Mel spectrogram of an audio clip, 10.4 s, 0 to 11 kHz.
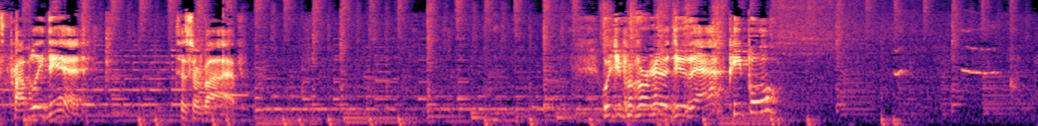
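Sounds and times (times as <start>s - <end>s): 
speech: 0.2s - 1.1s, 1.8s - 2.6s, 6.0s - 7.9s
low thumps: 0.3s - 9.2s
dog whimpering: 8.9s - 10.3s.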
